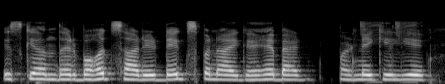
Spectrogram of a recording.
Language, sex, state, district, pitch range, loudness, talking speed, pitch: Hindi, female, Uttar Pradesh, Lucknow, 220-235 Hz, -16 LUFS, 160 wpm, 225 Hz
